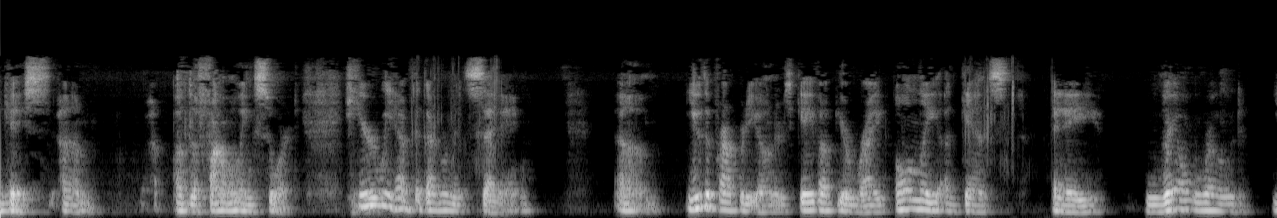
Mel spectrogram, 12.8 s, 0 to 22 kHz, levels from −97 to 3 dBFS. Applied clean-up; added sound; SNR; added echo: neural mask model DeepFilterNet 3.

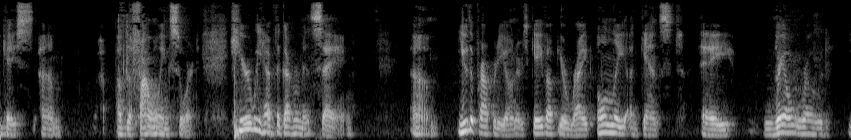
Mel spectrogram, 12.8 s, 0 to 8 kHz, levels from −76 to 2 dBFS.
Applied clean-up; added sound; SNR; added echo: none; none; none; none.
